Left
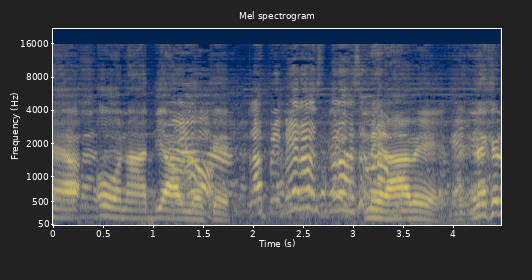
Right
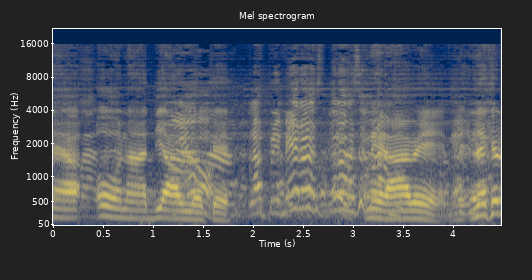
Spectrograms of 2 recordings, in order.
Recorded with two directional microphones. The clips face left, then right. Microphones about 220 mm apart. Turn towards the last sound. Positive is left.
turn(degrees=-25)  # may be behind; listen again after turning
